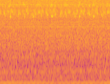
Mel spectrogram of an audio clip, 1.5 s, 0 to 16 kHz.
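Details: 2013 Jeep Grand Cherokee 3.6 at idle after oil pressure switch replacement (switch under intake by oil cooler), upper and lower intake and breather tube refitted; steady, even low hum with no knocks or ticks, smooth settled normal idle.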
